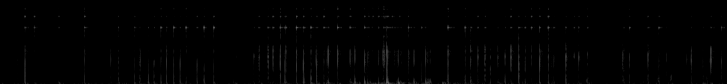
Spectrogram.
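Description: A hollow, empty faceted clear glass decorative bottle with a bird stopper and key charm is tapped with long nails. The result is a quick, irregular run of dozens of short, bright glassy clicks and clinks, each with a high ringing tone that dies away almost instantly.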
